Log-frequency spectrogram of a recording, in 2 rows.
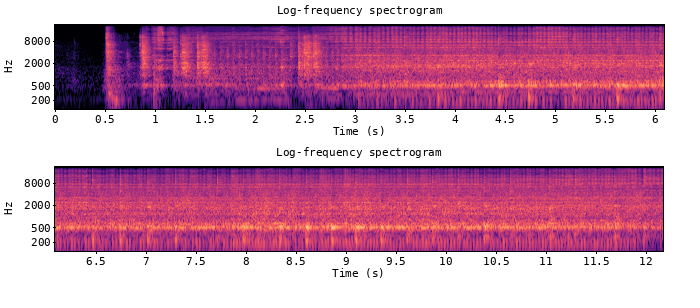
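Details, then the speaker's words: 1968 Kohler 6.5kW marine generator (model 6.5A27), under 300 hours, governor not connected, carburetor jets adjusted: long cranking with ragged firing that never catches, gas blowing out the exhaust; cranks but won't start, spark plug wires crossed. "uh i'm stumped that really sounds like it wants to start and we're blowing a bunch of uh looks like gas out the exhaust port"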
